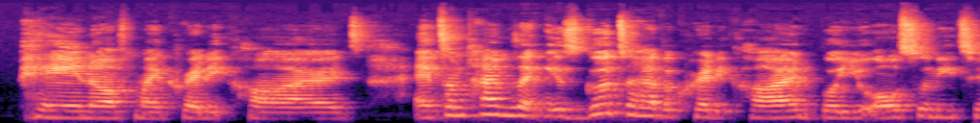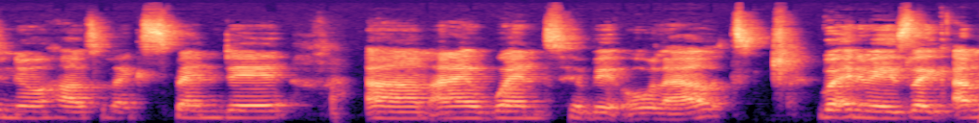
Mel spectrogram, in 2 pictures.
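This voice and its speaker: Giggly woman in a roomy space. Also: fairly low pitch. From Nigeria. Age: 20s. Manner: chatty and giggly, laughs between answers. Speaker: vlogger. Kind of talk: casual Q&A chat to camera. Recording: roomy echo.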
